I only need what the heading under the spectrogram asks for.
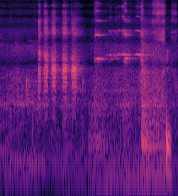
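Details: Treepie (shukulain), an insect-eating bird in a village, gives a quick run of five harsh, grating notes, then a thinner whistled tone; a low human voice briefly follows near the end.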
